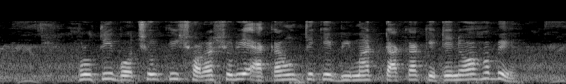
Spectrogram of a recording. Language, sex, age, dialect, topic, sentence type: Bengali, female, 60-100, Northern/Varendri, banking, question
